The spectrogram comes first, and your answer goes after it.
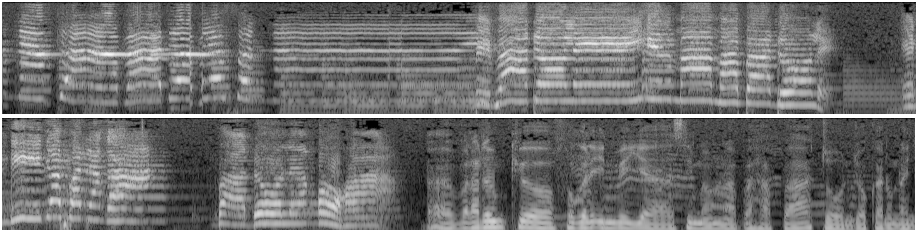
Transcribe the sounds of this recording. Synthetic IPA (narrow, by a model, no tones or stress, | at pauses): napabadoasanːa | mibadɔljiŋmamabadoleendid͡ʒapadaɡa | badoleŋɡɔka | abaladoŋkiofoɡoleinwejasimanunapaɦapːatond͡ʒokːanunaɲ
